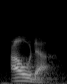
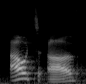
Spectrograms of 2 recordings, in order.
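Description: First: The two words are blended into one reduced word. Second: The two words are said separately and fully.

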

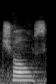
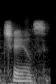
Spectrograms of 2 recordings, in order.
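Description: First: The word is pronounced the French way. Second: The word is not pronounced the French way. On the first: The speaker calls it right. "que é sorte do francês" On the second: The speaker calls it wrong. "não é chance"

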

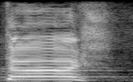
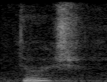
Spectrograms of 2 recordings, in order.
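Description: First: It is said in a harsh, mocking tone. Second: It is said in a gentle, tender tone. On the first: The speaker is challenging and scornful. The speaker calls it wrong. "certains pensent que Jésus dit" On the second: The speaker understands and invites kindly. The speaker calls it right. "Jésus a dit à Thomas"

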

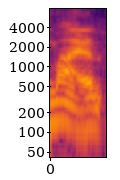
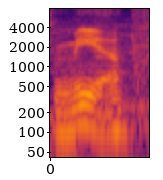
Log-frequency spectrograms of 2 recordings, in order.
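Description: First: The name is said with two syllables, 'MY-uh'. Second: The name is said as 'MEE-uh'. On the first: The speaker calls it wrong. "that's not the correct way to pronounce that name" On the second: The speaker calls it right. "it's Mia"

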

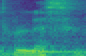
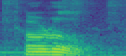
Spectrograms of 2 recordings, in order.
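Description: First: The word ends with a T sound. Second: The word ends with an L sound. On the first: The speaker calls it wrong. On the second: The speaker calls it right.

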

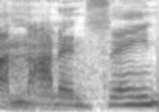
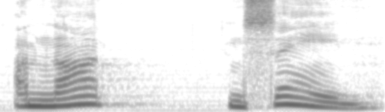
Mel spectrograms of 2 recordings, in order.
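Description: First: It is said in a sharp, confrontational tone. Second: It is said in a calm, matter-of-fact tone. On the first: The speaker is defiantly challenging the listener. The speaker calls it wrong. "He wasn't coming up against Festus face-to-face. ... He didn't say it that way" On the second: The speaker is respectfully stating a fact. The speaker calls it right. "I kind of get the feeling he said this matter-of-factly"

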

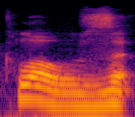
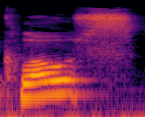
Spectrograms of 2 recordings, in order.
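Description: First: The final consonant is a voiced z sound. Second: The final consonant is a voiceless s sound. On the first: "Звонкий" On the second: "Глухой звук"

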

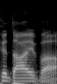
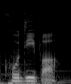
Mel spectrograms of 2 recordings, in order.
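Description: First: The name is said the English way. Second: The name is said the Korean way. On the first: The speaker calls it right. "I didn't know that Godiva was pronounced Godiva" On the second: The speaker calls it wrong. "in Korea, they pronounce it as Godiva"

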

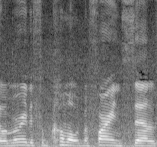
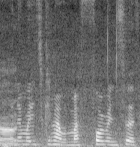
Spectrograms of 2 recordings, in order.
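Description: First: It is said in her usual, non-British accent. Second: It is said in a put-on British accent.

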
